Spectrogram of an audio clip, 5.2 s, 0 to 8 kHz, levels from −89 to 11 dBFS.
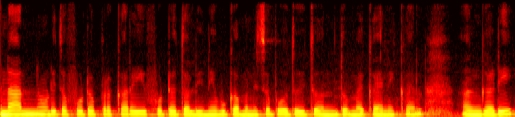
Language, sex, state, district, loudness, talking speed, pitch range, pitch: Kannada, female, Karnataka, Bellary, -15 LUFS, 140 wpm, 220-230 Hz, 220 Hz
